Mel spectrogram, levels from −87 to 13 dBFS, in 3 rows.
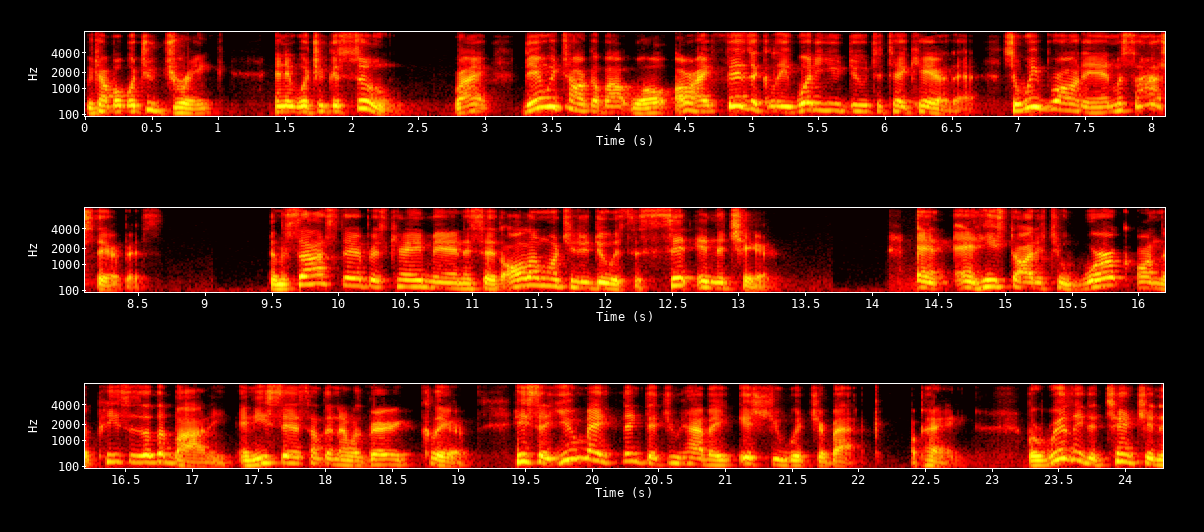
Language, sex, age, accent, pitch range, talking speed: English, male, 50-69, American, 130-200 Hz, 230 wpm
